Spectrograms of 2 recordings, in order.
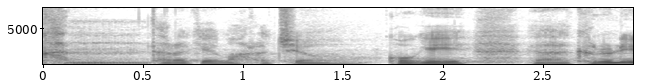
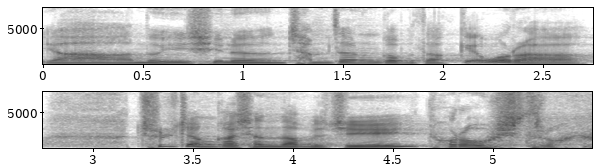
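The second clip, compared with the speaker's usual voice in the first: louder, higher-pitched, mocking, heckling taunt. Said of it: "엘리야가 꽉 놀리잖아요".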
